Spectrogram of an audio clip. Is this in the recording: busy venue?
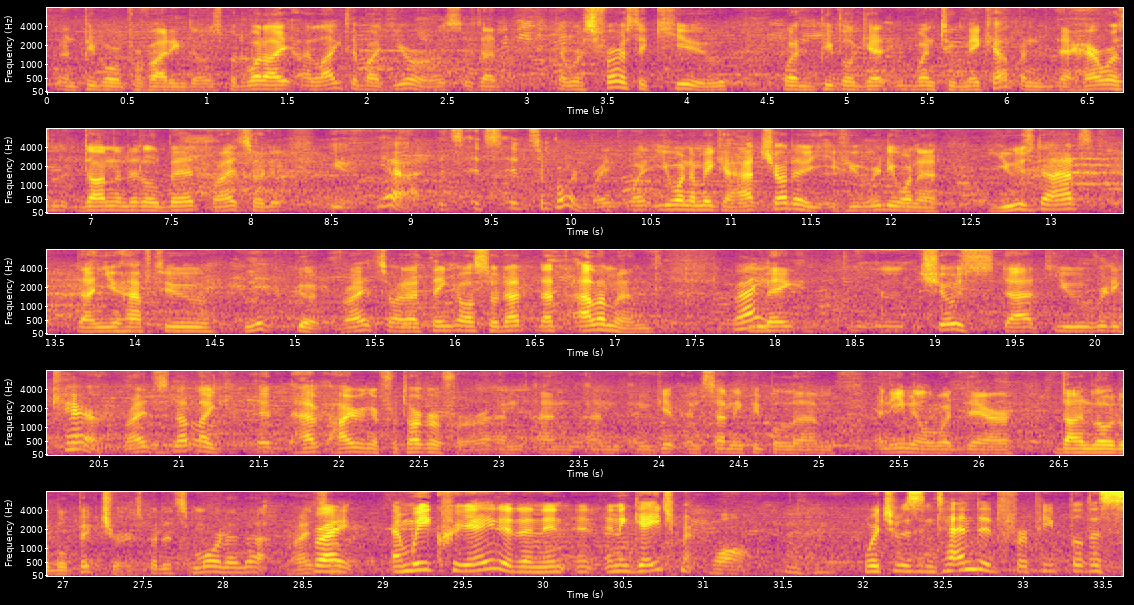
yes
